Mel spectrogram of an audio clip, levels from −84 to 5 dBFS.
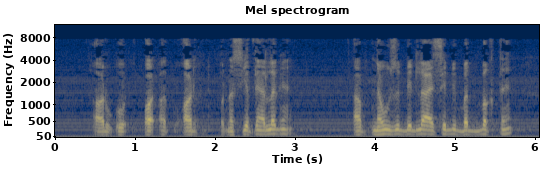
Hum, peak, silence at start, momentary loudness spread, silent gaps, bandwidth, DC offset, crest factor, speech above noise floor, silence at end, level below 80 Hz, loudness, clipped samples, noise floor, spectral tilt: none; -4 dBFS; 0.4 s; 10 LU; none; 8 kHz; 0.6%; 22 dB; 24 dB; 0 s; -54 dBFS; -26 LUFS; under 0.1%; -48 dBFS; -4.5 dB/octave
